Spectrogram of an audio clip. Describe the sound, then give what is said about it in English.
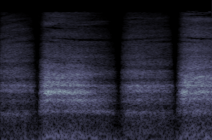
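A person imitates heavy, rhythmic labor breathing: three loud, breathy exhales separated by brief pauses, with no talking. “I was doing the I'm in labor breathing.”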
